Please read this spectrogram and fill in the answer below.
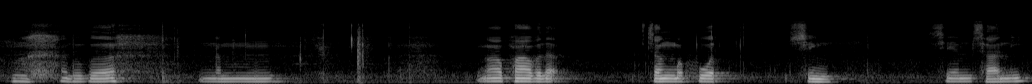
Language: Manipuri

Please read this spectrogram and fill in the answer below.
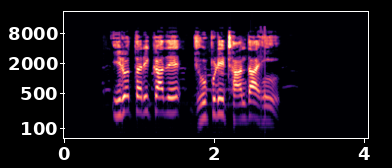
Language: Gurgula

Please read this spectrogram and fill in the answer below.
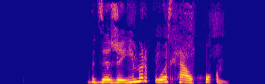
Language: Kabardian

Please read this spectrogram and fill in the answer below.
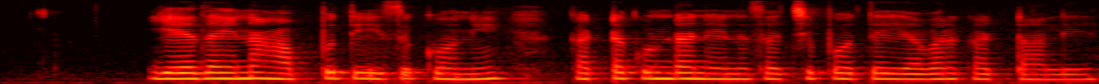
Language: Telugu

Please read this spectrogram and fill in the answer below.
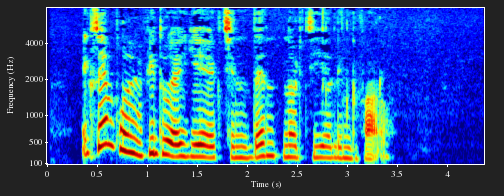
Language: Esperanto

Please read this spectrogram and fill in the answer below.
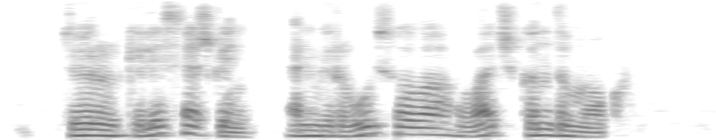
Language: Western Mari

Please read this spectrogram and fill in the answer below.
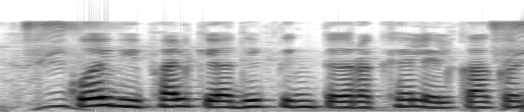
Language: Magahi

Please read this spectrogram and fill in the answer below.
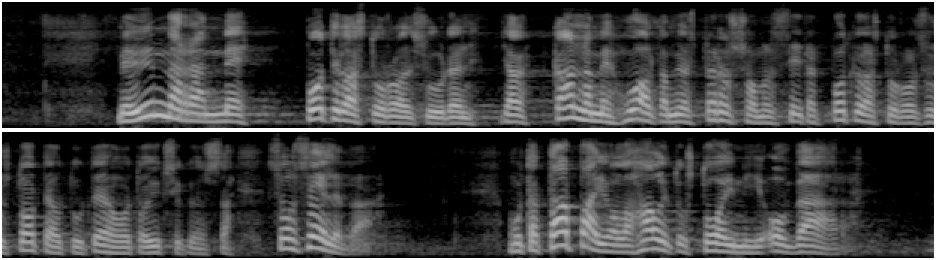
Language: Finnish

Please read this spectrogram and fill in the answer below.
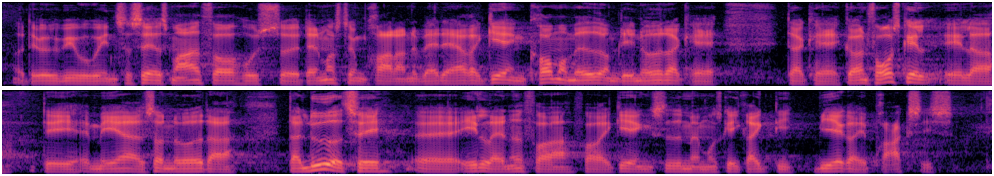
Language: Danish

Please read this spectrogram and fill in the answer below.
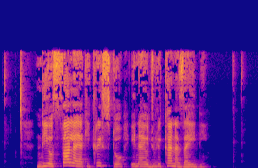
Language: Swahili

